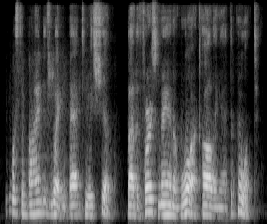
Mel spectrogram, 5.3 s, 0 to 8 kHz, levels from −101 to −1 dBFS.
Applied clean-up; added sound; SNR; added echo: neural mask model DeepFilterNet 3.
